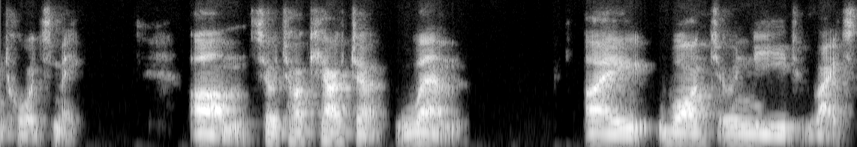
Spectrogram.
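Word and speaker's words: uaim: So ta kyarta wem. I want or need rights. The UAI is pronounced like a WE in English, approximately. So ta kyarta wem.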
